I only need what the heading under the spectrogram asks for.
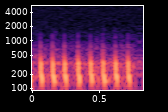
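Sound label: machine gun burst; ambience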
